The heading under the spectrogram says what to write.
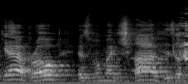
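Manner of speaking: laughing retort. Retold or imitated. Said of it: "I'm like".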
